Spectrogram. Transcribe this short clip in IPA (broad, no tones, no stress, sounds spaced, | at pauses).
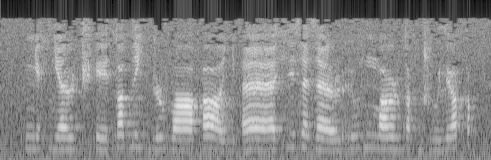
ɲ æ x ʎ æː ɭ t͡ʃʰ e d ɒ d æ ʎ d o ɭ v ɒː h ɒː ʎ | æː xʲ e z æ z æː ɭ r uː ʎ m ɒː ɭ d ɒ x d͡ʑ u lʲ ɒ x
